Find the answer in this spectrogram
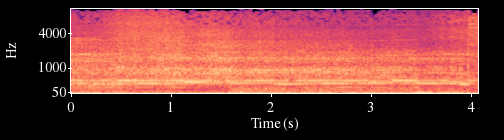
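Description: News channel intro sting: held electronic tones under a loud, steady rushing whoosh.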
